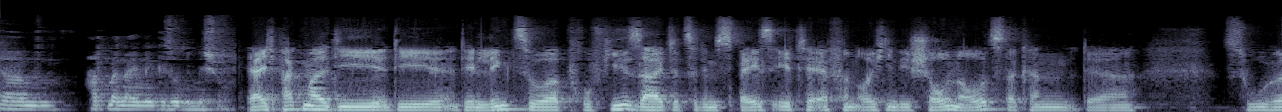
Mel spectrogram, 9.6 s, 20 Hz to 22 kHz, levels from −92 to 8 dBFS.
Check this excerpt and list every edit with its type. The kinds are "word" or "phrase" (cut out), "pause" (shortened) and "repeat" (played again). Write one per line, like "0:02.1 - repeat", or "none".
0:01.8 - pause
0:06.6 - phrase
